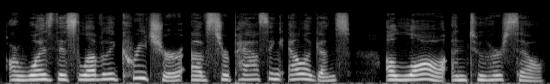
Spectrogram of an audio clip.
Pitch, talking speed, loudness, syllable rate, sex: 210 Hz, 130 wpm, -18 LUFS, 4.8 syllables/s, female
